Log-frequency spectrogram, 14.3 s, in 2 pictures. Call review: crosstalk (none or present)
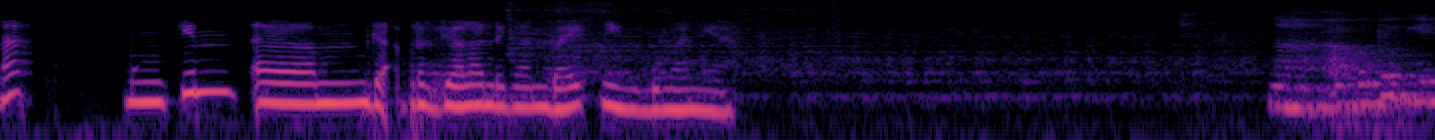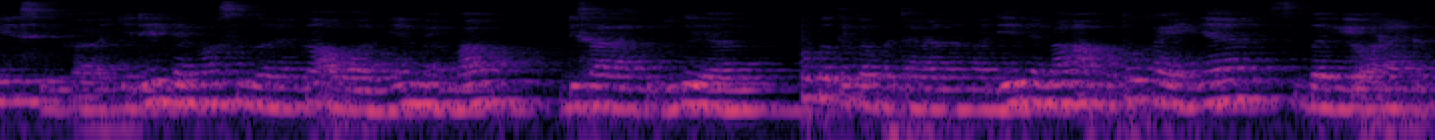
none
